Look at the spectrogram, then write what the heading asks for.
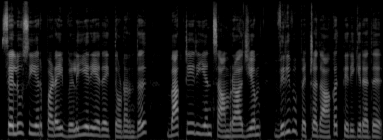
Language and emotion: Tamil, neutral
